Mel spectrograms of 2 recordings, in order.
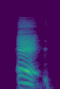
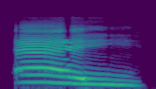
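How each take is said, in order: First: The ending sounds like 'et' with a t. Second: The ending sounds like 'ay' with no t. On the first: The speaker calls it wrong. "not usually pronounced as et" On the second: The speaker calls it right. "you pronounce them as a"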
